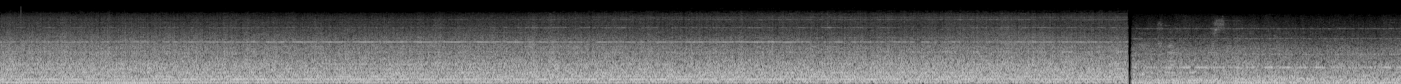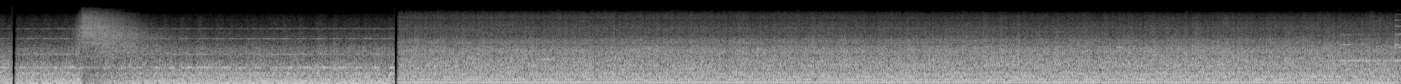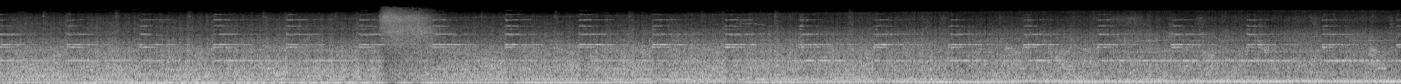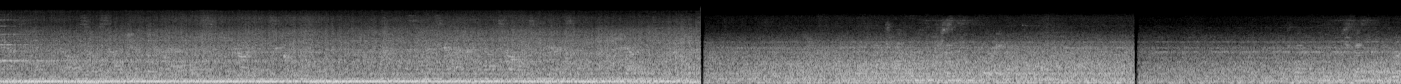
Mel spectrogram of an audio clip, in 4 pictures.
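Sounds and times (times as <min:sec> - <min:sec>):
train pulling away: 0:00.0 - 0:56.0
locomotives idling: 0:14.8 - 0:53.4
bell ringing: 0:27.4 - 0:42.8.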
